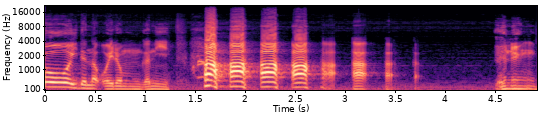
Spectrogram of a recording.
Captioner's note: laughing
